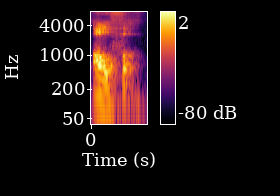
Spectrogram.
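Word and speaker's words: άλφα: of the alphabet is alpha alpha it is pronounced a as in Father Alpha the next letter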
